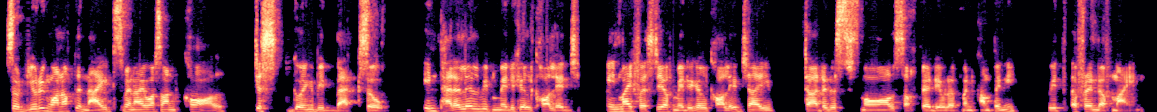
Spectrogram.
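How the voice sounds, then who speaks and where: A man from Sri Lanka in his thirties speaks with a Sri Lankan accent. He tells his story as a podcast guest in a candid, wry way, at an average pitch. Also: fairly quick, rough recording. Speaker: guest, app company founder.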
